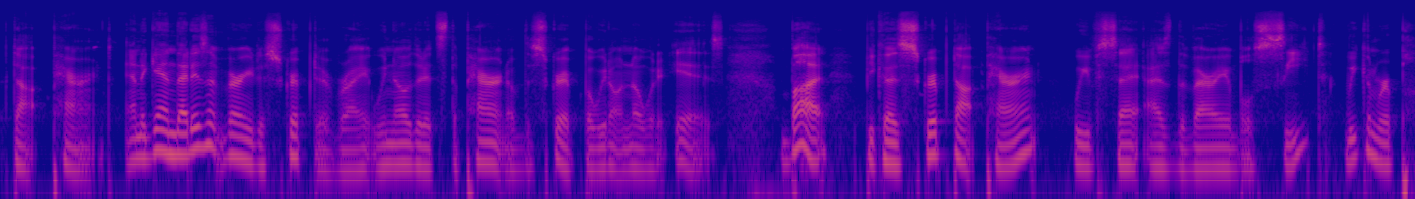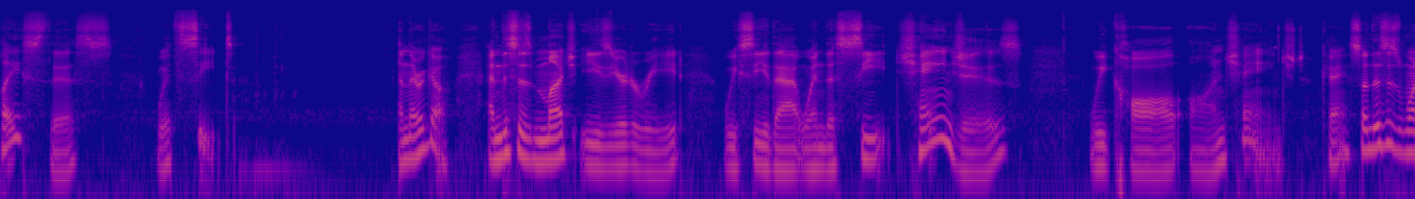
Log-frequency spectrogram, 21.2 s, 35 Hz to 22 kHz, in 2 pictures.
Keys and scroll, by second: 12.3-13.3 typing.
